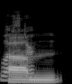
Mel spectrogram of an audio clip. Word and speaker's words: Worcester: pronounce it Leicester, but you just get rid of some vowels and consonants and just say Leicester. It's like Worcester.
